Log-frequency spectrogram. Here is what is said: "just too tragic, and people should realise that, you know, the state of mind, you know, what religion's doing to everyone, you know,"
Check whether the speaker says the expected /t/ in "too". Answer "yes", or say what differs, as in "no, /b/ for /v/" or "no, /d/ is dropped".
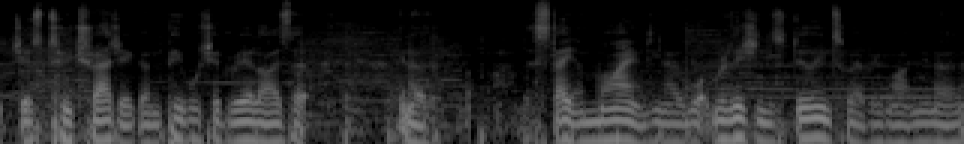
yes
